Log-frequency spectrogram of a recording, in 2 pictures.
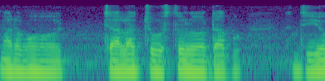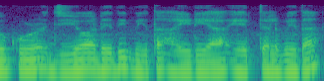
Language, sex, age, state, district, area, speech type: Telugu, male, 60+, Andhra Pradesh, Konaseema, rural, spontaneous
